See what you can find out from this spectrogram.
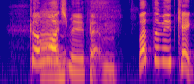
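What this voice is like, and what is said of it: Put-on Queen of England accent. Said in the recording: “You want me to have my accent? ... Little Queen of England.”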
